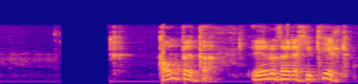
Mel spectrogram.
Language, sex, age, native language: Icelandic, male, 60-69, Icelandic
